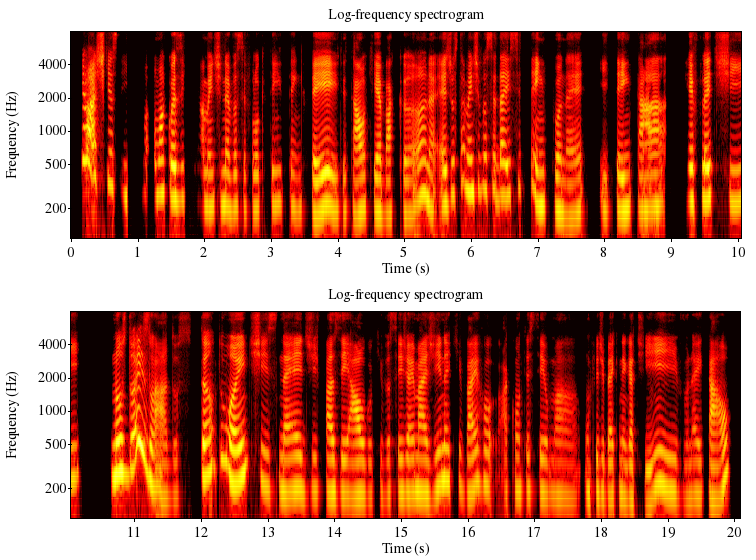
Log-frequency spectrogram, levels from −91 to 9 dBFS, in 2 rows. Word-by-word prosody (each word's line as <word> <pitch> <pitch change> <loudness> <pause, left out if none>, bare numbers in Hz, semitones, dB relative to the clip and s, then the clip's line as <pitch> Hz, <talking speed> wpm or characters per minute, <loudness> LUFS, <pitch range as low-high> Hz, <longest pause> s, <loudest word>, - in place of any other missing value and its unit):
Eu - - +5
acho - - +7
que, 340 - -6
assim, 305 -5 -7 0.2
uma - - -17
uma 275 +2 +2
coisa 245 -3 +4
que 240 - -31 0.2
realmente, 215 +1 -5
né, 210 -1 -1
você 205 0 -10
falou 200 +1 -8
que - - -30
tem 220 0 -8
tem 205 -2 -12 0.2
feito 195 +1 +5
e - - -11
tal 185 +1 +1
que 195 0 -9
é 190 - +5
bacana, 180 +6 -3
é 220 0 +1
justamente 280 +3 -2
você 295 0 -7
dar 260 0 +1
esse 265 +4 -7
tempo, 210 -4 -1
né, 175 +1 -6 0.2
e 190 - -11
tentar 195 +1 0 0.3
refletir 235 +1 0 0.4
nos 270 +2 +8
2 315 - +8
lados, 170 -7 -3
tanto 310 +7 +2
antes, 230 - +3
né, 195 +1 -1
de 190 +1 -13
fazer 185 -1 -2
algo 175 0 0
que 180 - -23
você 180 +1 -9
já 185 0 -3
imagina 185 +5 -1
que 220 -1 -18
vai 190 +2 -2
ro 220 -1 -8
acontecer 190 -1 -11
uma 175 -1 -13
um 185 - -9
feedback 175 -1 -7
negativo, 175 +2 -5
né, 170 +1 -9
e 170 - -12
tal. 180 - -2
200 Hz, 165 wpm, -23 LUFS, 180-235 Hz, 0.4 s, nos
